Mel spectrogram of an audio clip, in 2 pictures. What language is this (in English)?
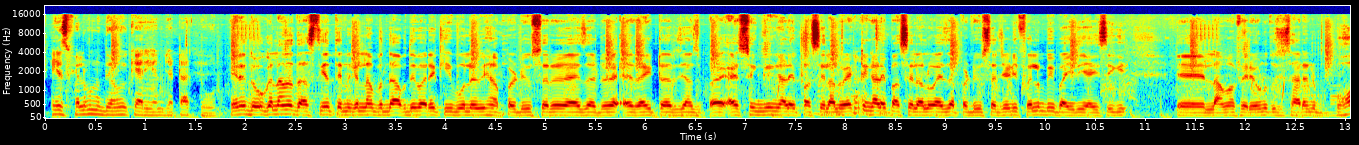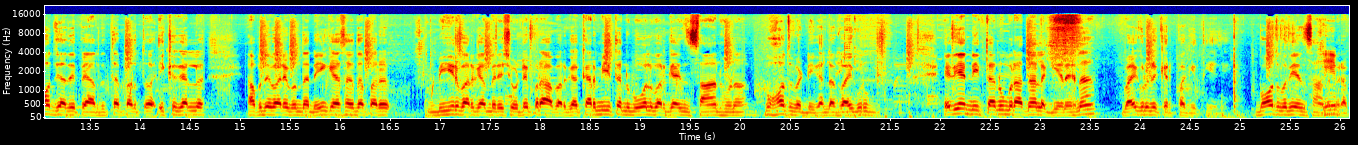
Punjabi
